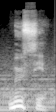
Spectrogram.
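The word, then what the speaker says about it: Mysia: certain route and attack Muisia. Uh, Musia, right? They pronounce it with a U.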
